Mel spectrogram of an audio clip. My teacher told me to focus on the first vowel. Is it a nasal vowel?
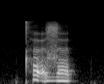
no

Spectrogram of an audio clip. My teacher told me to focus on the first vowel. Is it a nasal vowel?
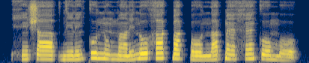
yes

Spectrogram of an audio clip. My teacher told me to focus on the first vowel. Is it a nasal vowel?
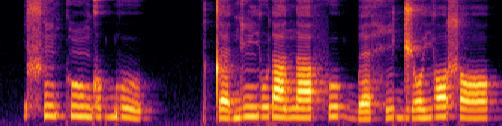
yes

